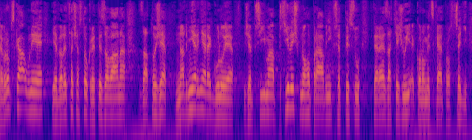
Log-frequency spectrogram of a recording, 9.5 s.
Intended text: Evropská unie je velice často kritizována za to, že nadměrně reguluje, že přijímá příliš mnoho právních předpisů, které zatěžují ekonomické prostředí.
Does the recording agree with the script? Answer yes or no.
yes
